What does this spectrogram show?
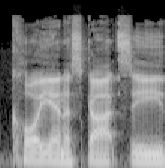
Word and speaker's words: Koyaanisqatsi: films that probably other people haven't seen like Koyaanisqatsi that that into that musical movie that I've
